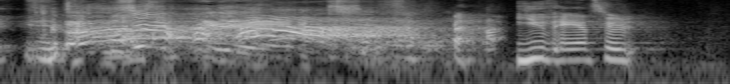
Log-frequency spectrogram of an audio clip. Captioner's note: group laughs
